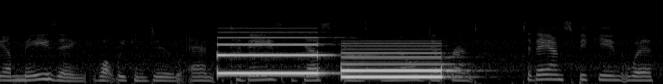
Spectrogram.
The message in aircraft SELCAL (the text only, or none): FS-BH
